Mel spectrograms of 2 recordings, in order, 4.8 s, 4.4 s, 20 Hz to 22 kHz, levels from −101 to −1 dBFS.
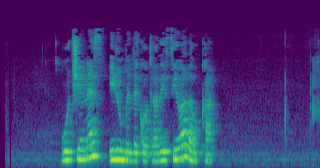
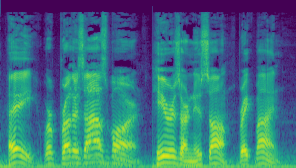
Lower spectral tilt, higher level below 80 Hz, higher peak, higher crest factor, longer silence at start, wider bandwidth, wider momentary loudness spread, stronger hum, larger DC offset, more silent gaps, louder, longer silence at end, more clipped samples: first, -6 dB/octave vs -4.5 dB/octave; second, -76 dBFS vs -30 dBFS; second, -8 dBFS vs 0 dBFS; about the same, 16 dB vs 14 dB; first, 0.9 s vs 0 s; second, 9.6 kHz vs 16.5 kHz; first, 12 LU vs 8 LU; neither; neither; neither; second, -22 LUFS vs -14 LUFS; first, 1.6 s vs 0 s; neither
